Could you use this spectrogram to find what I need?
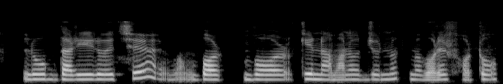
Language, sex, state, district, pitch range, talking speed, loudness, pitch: Bengali, female, West Bengal, North 24 Parganas, 225-240 Hz, 145 wpm, -20 LUFS, 230 Hz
